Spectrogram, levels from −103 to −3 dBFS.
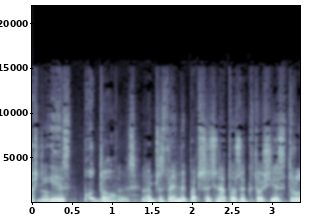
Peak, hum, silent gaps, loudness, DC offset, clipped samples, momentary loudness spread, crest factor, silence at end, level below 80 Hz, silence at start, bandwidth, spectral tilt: -4 dBFS; none; none; -16 LUFS; under 0.1%; under 0.1%; 5 LU; 12 dB; 0 s; -46 dBFS; 0 s; 15.5 kHz; -5.5 dB/octave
